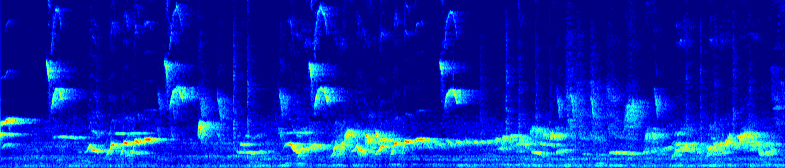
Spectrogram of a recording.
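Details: Third-molt white-rumped shama delivering a long, flowing warbled song of quick rising and falling whistles, with crisp high ticks above and brief pauses between bursts.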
